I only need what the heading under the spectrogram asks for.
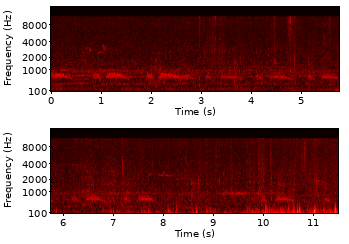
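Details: Young black-eyed decoy spotted dove giving đập gù coos, a row of low mellow notes for several seconds before loud rustling and handling noise takes over.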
